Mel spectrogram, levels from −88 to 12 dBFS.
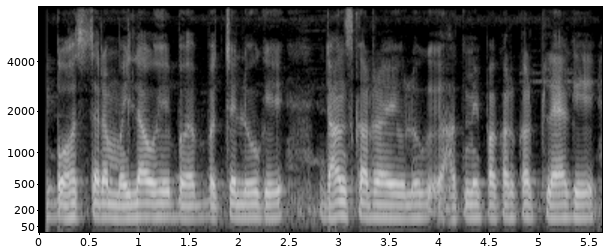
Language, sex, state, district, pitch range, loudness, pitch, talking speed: Hindi, male, Uttar Pradesh, Hamirpur, 125-135 Hz, -15 LUFS, 130 Hz, 200 wpm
